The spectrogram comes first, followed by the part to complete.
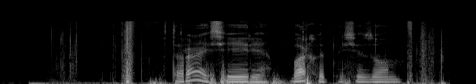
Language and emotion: Russian, sad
